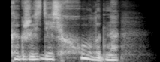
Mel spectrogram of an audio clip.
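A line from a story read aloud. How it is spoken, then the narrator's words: Forceful exhale. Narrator (Russian): Лидия с силой выдохнула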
